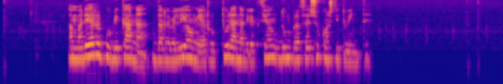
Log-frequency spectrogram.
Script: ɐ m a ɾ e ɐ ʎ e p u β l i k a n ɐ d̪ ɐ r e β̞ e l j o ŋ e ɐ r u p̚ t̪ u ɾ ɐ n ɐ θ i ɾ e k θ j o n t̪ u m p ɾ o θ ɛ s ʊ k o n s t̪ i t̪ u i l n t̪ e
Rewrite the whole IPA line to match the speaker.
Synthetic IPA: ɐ m a ɾ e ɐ r e p u β l i k a n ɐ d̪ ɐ r e β̞ e l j o ŋ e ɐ r u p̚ t̪ u ɾ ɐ n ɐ ð i ɾ e k θ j o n d̪ u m p ɾ o θ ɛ s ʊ k o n s t̪ i t̪ u i n t̪ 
